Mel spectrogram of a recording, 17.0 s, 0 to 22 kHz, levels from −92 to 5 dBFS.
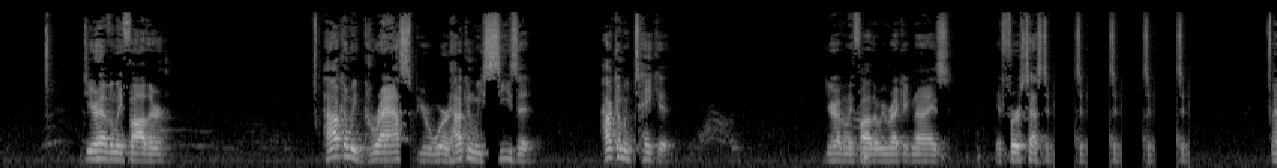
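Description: From 14.04 to 15.84 s the audio falls into a stutter with silent gaps: a 164 ms fragment repeats four times, each followed by 287 ms of dead digital silence, giving an even 451 ms cycle. The stream likely stalled and replayed its last buffer on each retry, so audio in that stretch is lost. The exact repeats and true silence separate it from random dropouts.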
